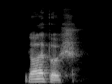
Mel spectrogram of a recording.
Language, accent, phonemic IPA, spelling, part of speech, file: French, France, /dɑ̃ la pɔʃ/, dans la poche, adjective, LL-Q150 (fra)-dans la poche.wav
- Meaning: in the bag (virtually assured of success)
